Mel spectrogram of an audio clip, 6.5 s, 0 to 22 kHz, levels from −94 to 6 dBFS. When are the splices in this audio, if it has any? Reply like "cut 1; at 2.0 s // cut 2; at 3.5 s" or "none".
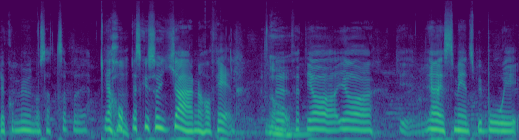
cut 1; at 1.6 s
